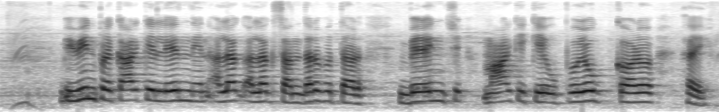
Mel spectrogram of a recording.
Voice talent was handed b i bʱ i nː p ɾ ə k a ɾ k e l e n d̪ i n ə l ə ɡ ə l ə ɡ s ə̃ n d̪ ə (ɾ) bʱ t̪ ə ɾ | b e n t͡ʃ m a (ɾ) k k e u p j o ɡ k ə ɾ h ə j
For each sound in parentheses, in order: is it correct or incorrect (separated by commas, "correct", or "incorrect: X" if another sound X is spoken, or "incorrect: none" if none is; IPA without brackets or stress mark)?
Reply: correct, correct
